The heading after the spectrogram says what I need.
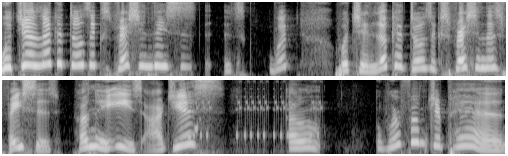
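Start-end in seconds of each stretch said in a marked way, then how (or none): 0.0-7.0 put-on Irish accent, much higher, louder. Voicing a character addressing travelers from Japan, in an Irish accent. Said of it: "is he Irish?".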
